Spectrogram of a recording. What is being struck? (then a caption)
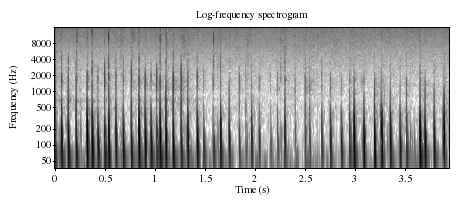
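Cork block. Fingertips rapidly tap the face of a small rectangular cork block, which looks solid and is held upright in both hands. About 31 quick, dull, low thuds sound in a steady, uneven patter. Each is very short with no ring and almost no bright content.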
